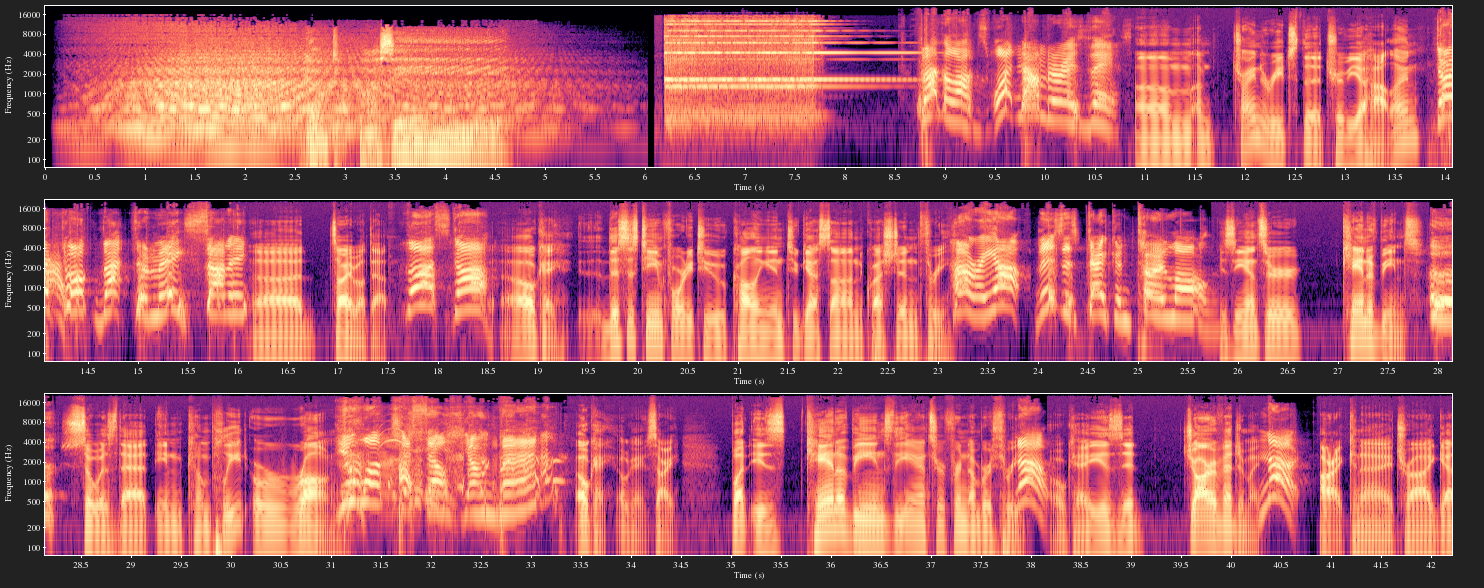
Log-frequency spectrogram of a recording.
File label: Grouchy Phone Granny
